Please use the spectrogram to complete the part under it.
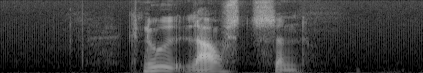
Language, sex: Danish, male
